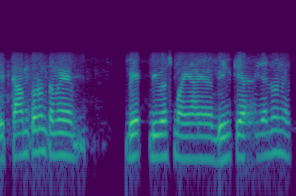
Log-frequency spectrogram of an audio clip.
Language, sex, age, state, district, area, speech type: Gujarati, male, 18-30, Gujarat, Junagadh, urban, conversation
